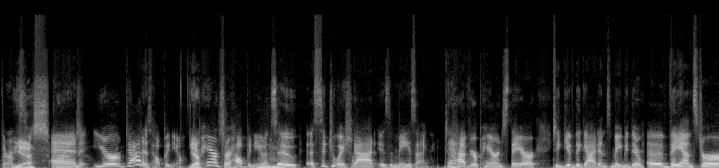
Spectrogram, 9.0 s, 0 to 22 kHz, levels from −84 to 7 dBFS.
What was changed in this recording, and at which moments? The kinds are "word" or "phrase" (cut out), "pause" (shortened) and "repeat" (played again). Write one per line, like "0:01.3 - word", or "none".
0:03.7 - word
0:04.4 - word
0:08.0 - word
